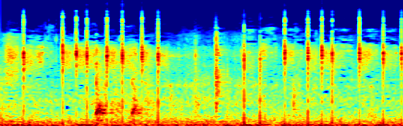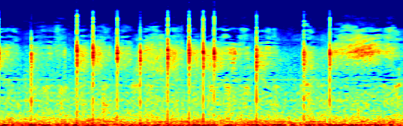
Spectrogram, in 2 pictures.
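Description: Chalk writing on a blackboard: an irregular run of sharp taps and short scratches, several a second, as letters are written. A steady low room hum runs underneath.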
